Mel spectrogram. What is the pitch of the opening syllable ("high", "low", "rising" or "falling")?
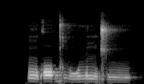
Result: high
